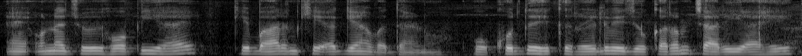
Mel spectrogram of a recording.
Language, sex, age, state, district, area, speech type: Sindhi, female, 45-60, Gujarat, Kutch, urban, spontaneous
